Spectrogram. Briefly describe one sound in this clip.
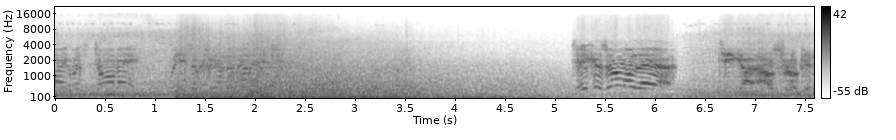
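A tank engine rumbles and clanks.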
